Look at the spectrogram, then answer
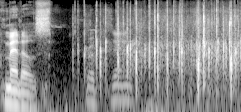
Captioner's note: applause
